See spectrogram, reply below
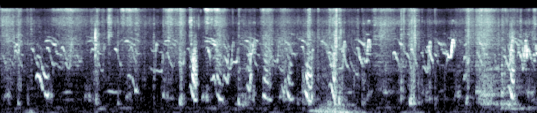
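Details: Grey francolin chicks, feeding and playing, give a dense chorus of thin, high peeping chirps, short downslurred notes overlapping almost continuously, with a low thump near the middle.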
